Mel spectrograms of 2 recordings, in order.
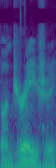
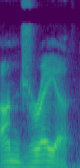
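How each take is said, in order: First: The j is said as in jam. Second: The j is said like a y. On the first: The speaker calls it wrong. "initial pronunciation" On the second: The speaker calls it right. "J's are Y's"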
